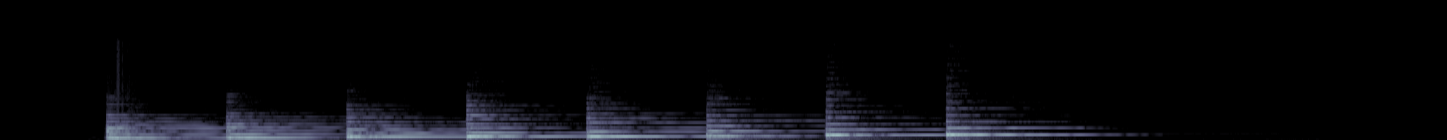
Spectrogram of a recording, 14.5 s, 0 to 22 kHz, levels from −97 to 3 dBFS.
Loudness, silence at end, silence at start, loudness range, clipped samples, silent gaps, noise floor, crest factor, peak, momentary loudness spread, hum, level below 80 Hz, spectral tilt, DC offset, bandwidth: -39 LUFS; 3.55 s; 1.05 s; 5 LU; under 0.1%; none; under -90 dBFS; 20 dB; -22 dBFS; 19 LU; none; -80 dBFS; -4.5 dB/octave; under 0.1%; 7.8 kHz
